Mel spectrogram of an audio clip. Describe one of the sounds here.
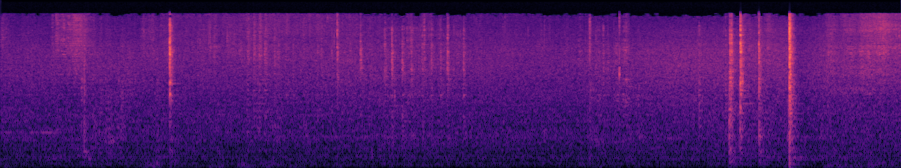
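A metal cover knocks and scrapes against a metal case.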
